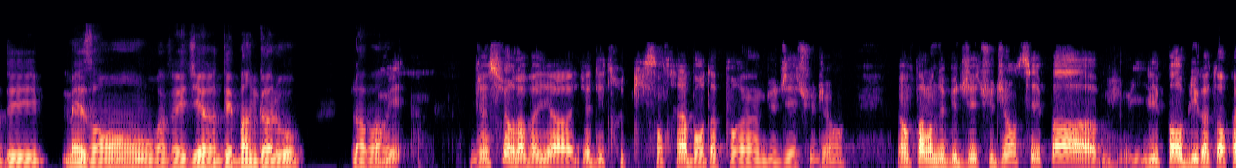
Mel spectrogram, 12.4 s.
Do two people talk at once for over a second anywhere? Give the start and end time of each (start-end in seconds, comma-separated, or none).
none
